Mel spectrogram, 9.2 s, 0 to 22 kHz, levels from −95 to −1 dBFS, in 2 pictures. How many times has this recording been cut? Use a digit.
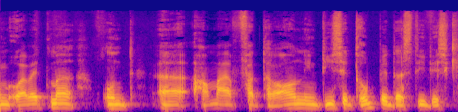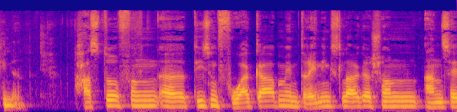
0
